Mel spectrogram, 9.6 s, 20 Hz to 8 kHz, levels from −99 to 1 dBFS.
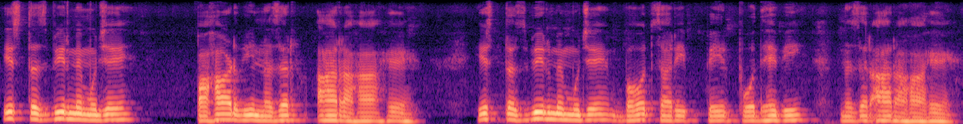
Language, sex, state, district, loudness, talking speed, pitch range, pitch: Hindi, male, Arunachal Pradesh, Lower Dibang Valley, -17 LUFS, 145 wpm, 110-130 Hz, 120 Hz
